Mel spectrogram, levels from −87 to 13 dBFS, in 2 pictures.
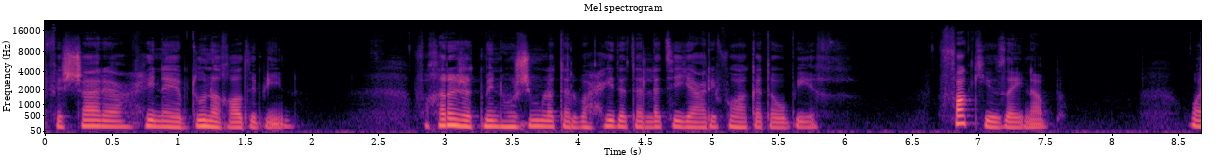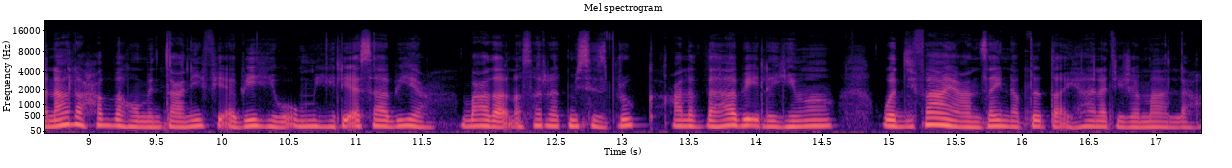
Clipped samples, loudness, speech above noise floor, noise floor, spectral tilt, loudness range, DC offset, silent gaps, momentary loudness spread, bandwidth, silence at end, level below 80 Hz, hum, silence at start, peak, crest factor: under 0.1%; -24 LUFS; 35 dB; -58 dBFS; -6.5 dB/octave; 3 LU; under 0.1%; none; 8 LU; 14 kHz; 0 s; -62 dBFS; none; 0 s; -2 dBFS; 22 dB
